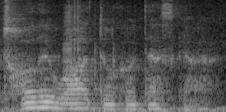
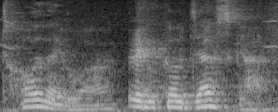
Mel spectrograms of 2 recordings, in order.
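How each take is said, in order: First: It is said plainly, without special feeling. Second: It is said with great passion.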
